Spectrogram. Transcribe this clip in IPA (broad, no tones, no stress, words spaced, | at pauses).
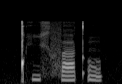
ǃʰix fakʼõ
